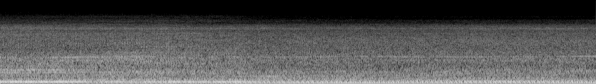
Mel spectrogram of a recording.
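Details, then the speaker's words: 2004 Ford Escape 3.0L V6 restarted after head gaskets, timing cover, oil pan gasket and exhaust work: steady low rumble that smooths out after a second into an even idle with no hunting or misfire while relearning idle control. "but uh there she goes nice and smooth nice and quiet"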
